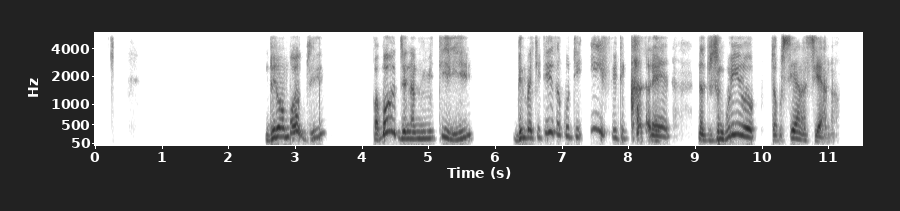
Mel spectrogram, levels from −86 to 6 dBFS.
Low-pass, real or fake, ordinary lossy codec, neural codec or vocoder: 5.4 kHz; fake; Opus, 64 kbps; codec, 24 kHz, 3 kbps, HILCodec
